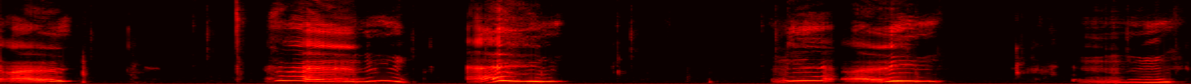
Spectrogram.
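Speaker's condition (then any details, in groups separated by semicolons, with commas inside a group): Cerebral palsy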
